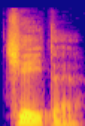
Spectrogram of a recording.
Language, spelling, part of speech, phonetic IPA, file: Russian, чей-то, pronoun, [ˈt͡ɕej‿tə], Ru-чей-то.ogg
- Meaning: someone's (belonging to someone)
